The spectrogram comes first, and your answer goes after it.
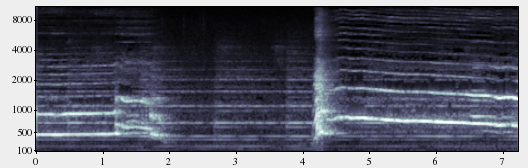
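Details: A Border Collie named George howls along with church bells, as he does at noon and 18:00 each day. A level drawn-out note rises then fades, a short pause follows, then a strong new howl starts and slowly falls beneath humming bells.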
